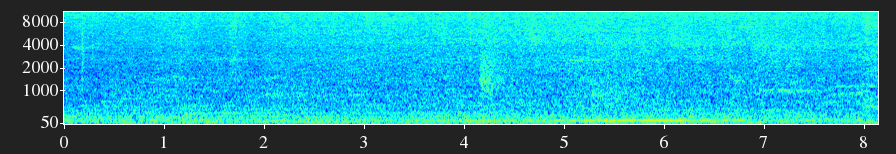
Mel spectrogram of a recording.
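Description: Steady outdoor background noise with a low droning hum that grows louder in the middle and then eases off.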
